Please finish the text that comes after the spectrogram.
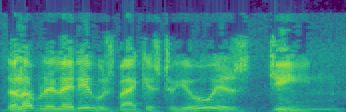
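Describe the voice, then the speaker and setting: An actor playing a courteous but coldly menacing crime boss in an old radio detective drama, speaking formally and with measured threat. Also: male voice, fairly low pitch, wildly swooping pitch, a bit bright, slightly rough, heavily acted. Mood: polite menace. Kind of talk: 1940s-50s radio detective acting. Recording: muffled, noisy old radio recording.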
